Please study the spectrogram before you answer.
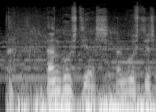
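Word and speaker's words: Angústias: uh what the meaning behind it is please angustias we pronounce uh so in ireland we have we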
